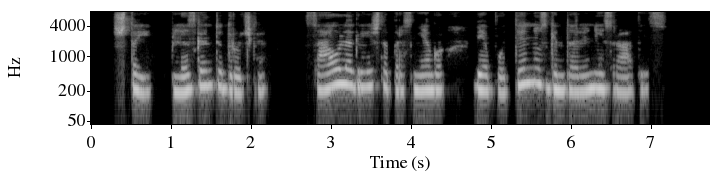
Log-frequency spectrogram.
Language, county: Lithuanian, Vilnius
